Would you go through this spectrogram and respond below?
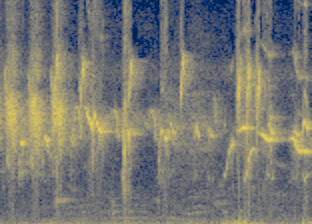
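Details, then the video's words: Cucak rawis (straw-headed bulbul) giving scattered bright chirps and a few rising and falling whistled slurs, with a softer passage in between. "the alluring sound of the cucak rawis bird"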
